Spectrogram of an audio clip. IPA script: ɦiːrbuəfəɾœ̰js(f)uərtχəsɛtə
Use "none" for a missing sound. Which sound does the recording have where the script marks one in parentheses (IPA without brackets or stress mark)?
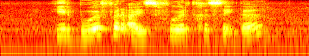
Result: f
